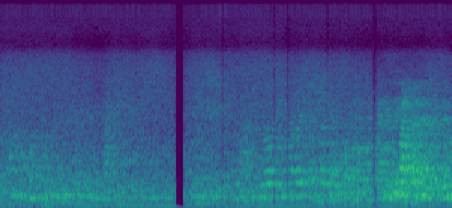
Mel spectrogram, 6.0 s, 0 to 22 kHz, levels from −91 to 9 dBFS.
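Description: At 2.32 s the player most likely ran short of data or had its output thread blocked, so a playback stall cuts the sound off in mid-flow. The output stays silent for 120 ms, until 2.44 s, before the sound picks up again.

From 2.44 to 2.56 s the player works off the backlog from that gap with a time-compressed catch-up. It cuts small pieces out and cross-fades the rest, running at twice normal speed. The sound is briefly hurried at its normal pitch.

Short concealed packet loss follows, where audio failed to reach the decoder in time. The receiver patches each hole by extending the preceding sound and blending back in. About 20 ms goes missing at 2.93, 3.63, 3.81 and 4.33 s, and about 40 ms at 4.95 s. Each is heard as a brief smear or wobble.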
